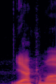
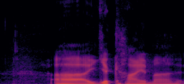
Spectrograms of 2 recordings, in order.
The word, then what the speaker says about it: Yakima: leaving North North Yakima Yakima is constantly mispronounced jicama is when I hear a lot Waterville Waterville Waterville a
